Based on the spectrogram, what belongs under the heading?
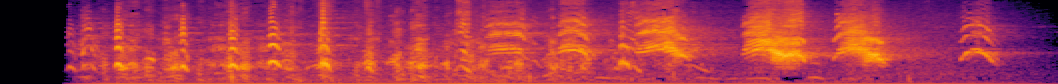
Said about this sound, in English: A monkey.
